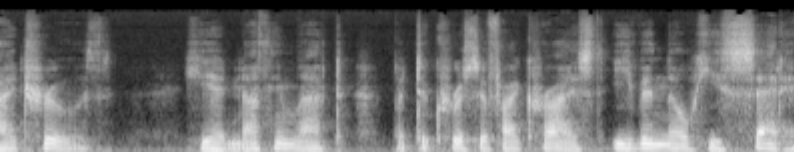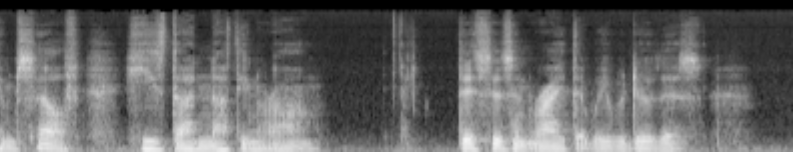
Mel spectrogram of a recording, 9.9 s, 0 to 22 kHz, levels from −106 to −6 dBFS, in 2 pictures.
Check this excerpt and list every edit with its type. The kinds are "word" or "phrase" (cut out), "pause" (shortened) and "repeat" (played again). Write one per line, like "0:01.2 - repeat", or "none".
none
